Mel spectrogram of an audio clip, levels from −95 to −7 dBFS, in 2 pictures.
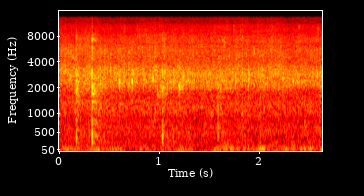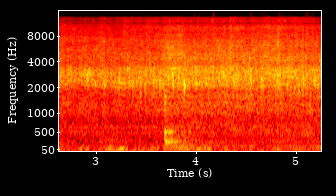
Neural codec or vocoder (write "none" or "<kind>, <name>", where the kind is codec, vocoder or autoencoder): none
